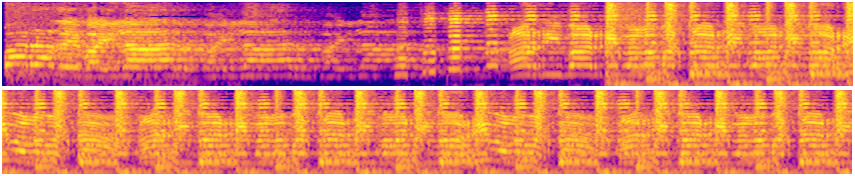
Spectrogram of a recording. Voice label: Tamil

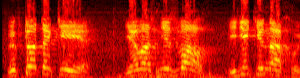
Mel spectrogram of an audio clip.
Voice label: Old Men

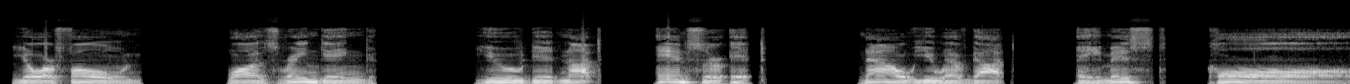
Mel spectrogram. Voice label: Deep Voice Missed Ca

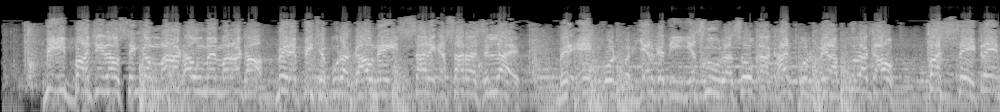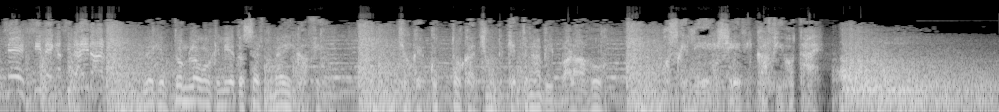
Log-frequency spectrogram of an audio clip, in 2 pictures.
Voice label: Dialog; Singham Sher

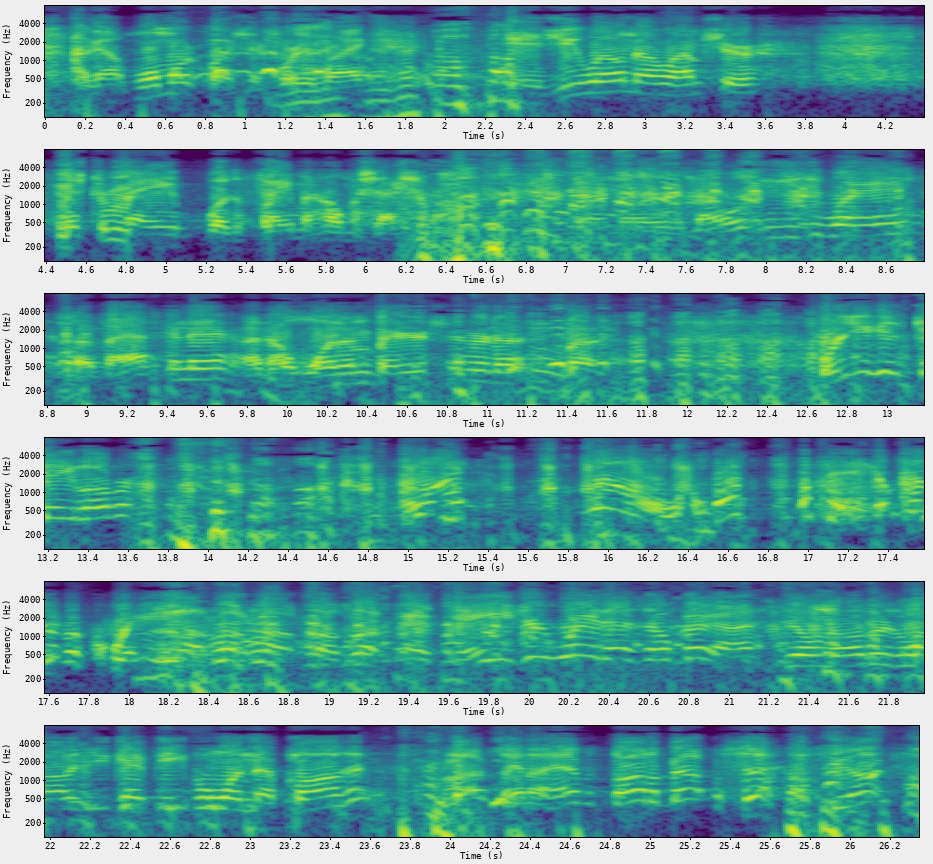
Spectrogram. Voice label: Prank Call

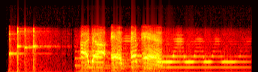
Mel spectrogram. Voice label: Sms Doraemon Malay

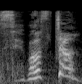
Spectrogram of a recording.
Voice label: angry

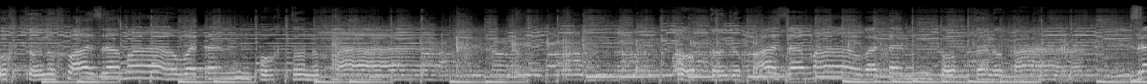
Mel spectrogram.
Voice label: Pashto Funny

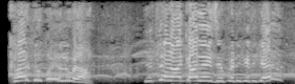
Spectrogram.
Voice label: Old Man Voice

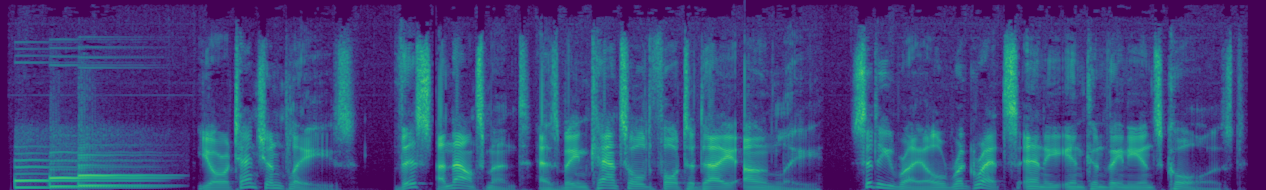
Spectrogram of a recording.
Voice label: Announcement

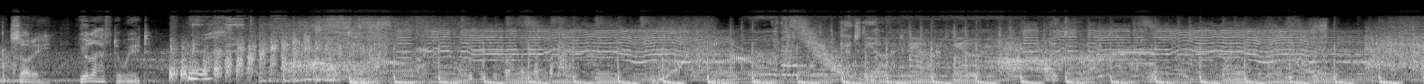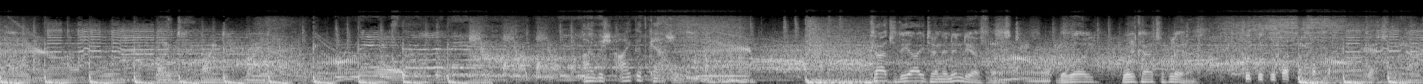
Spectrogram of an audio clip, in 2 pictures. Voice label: Ad; Hyundai I10

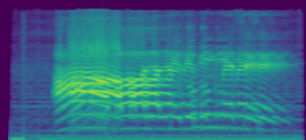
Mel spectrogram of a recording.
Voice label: Balochi Funny

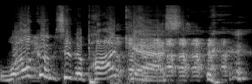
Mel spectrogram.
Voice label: Podcast Welcome

